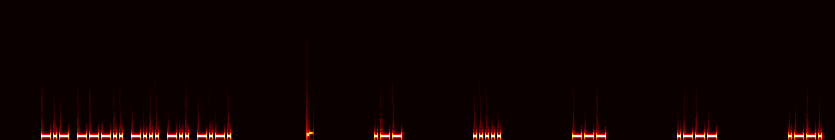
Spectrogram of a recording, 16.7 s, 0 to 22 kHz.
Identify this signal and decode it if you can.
Morse code, heard as a keyed tone, about 20 wpm, spaced as for 9 wpm, 700 Hz. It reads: K8BDC W5OJP
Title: USA Call Signs - 8x Character Spacing - 20wpm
